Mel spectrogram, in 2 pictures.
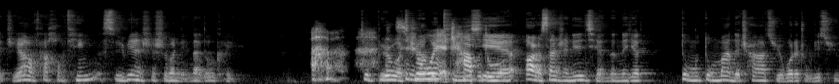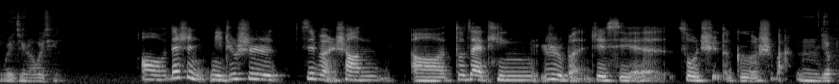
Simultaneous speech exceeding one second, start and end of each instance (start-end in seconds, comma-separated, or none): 3.8-5.2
